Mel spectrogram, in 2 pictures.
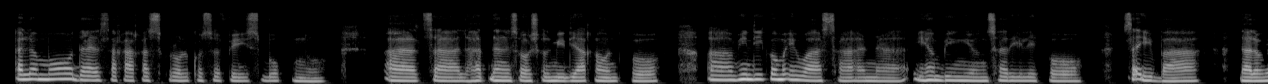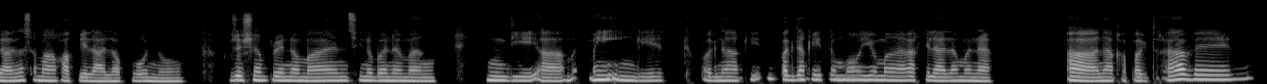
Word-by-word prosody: Alam 235 +1 +4
mo, 235 - +3 0.2
dahil 195 -2 0
sa 190 0 -7
kaka-scroll 180 -1 -4
ko 180 - -15
sa 175 0 -7
Facebook 170 +1 -6
'no, 150 -2 -4 0.6
at 170 -2 +2
sa 165 -3 0
lahat 165 +2 -2
ng 180 -2 +3
social 170 0 -2
media 165 0 0
account 165 -2 -1
ko, 155 -1 -2 0.5
um, 210 -2 +2
hindi 230 0 +5
ko 235 0 +3
maiwasan 175 -6 0
na 155 -1 -2 0.3
ihambing 190 -3 +2
yung 170 0 0
sarili 170 -1 -2
ko 155 -2 -3 0.4
sa 235 - 0
iba, 160 -4 0 0.5
lalong-lalo 165 +1 +3
na - - -4
sa 195 - -6
mga 175 -1 +3
kakilala 160 -3 -1
ko 165 0 -2
'no, 150 -1 -2 0.4
kasi 200 +2 +2
siyempre 190 -1 +1
naman, 175 0 +2
sino 180 -1 0
ba 175 - +2
namang 165 -1 +1 0.5
hindi, 180 -2 +2
ah, 160 -1 +1
ma 200 - -3 0.2
maiinggit 190 -5 +2
kapag 180 -4 -7
nakit 180 +8 -1 0.2
'pag 215 -4 +1
nakita 220 +1 -1
mo 205 0 +1
yung 200 -1 +2
mga 190 0 +1
kakilala 175 -2 0
mo 175 0 +1
na, 165 -2 +1 0.8
ah, 170 -3 +5
nakakapag-travel, 220 - +1
175 Hz, 135 wpm, -25 LUFS, 165-195 Hz, 0.8 s, hindi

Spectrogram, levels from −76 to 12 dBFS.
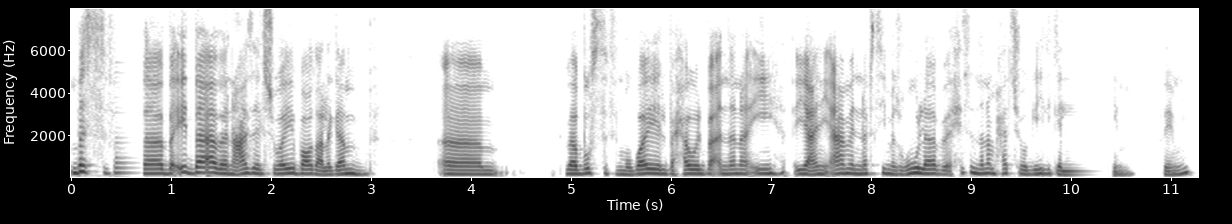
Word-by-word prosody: بس، 285 -1 +2
فبقيت 220 0 0
بقى 250 0 +6
بانعَزِل 205 +1 +2
شوية 205 +3 +1
باقعُد 200 -2 +1
على 165 0 0
جنب، 185 0 +1 0.7
آمم 180 -1 0 0.6
بابُص 200 +2 +1
في 195 - -16
الموبايل 195 +4 +2
باحاول 190 +2 0
بقى 200 +1 -1
إن 190 - -3
أنا 200 0 -1
إيه 205 +1 -2 0.2
يعني 185 -1 +1
أعمل 210 0 +2
نَفْسي 200 +2 -4
مشغولة 205 +3 +2
بحيث 200 +6 -8
إن 225 - +2
أنا 215 +2 0
ما 210 - -2
حدش 210 +1 -9
يوجّه 185 0 -3
لي 200 -1 -2
كلام، 155 0 -8 0.2
فاهمني؟ 170 +7 -4
200 Hz, 160 wpm, -20 LUFS, 180-210 Hz, 0.7 s, بقى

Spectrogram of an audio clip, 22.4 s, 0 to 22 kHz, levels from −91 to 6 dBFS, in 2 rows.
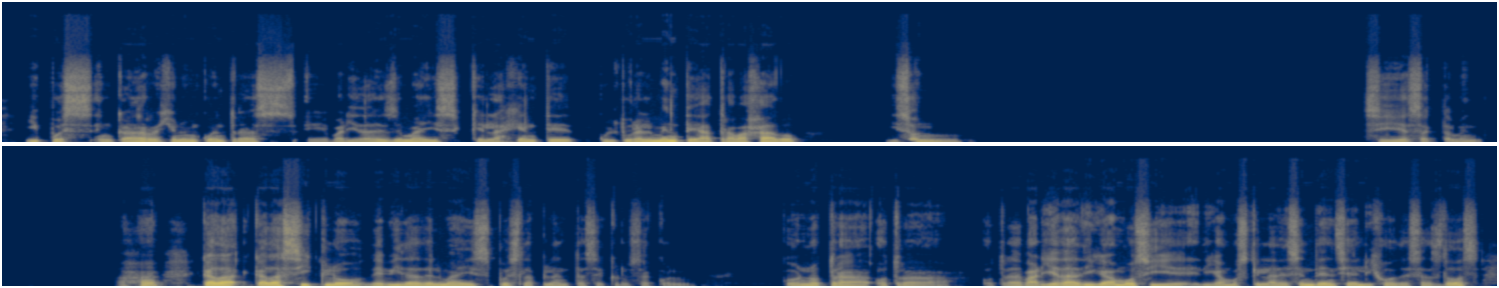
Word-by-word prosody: y, 110 - -3
pues, 105 -2 -4
en 105 -1 -7
cada 110 +5 0
región 115 0 -1
encuentras, 115 0 -4
eh, 95 -2 -15
variedades 100 +2 -4
de 115 - 0
maíz 115 +1 -1
que 110 - -6
la 95 0 -3
gente 105 +2 -2 0.2
culturalmente 115 +5 +4
ha 110 - +1
trabajado 120 - 0 0.6
y - - -16
son 100 0 -5 3.0
Sí, 105 0 -6
exactamen 95 +6 -9 0.9
ajá. 175 +3 -2 0.3
Cada 135 0 +10
cada 140 +1 +7
ciclo 135 -5 +3
de 115 -1 -1
vida 120 +1 +2
del 120 0 +2
maíz, 125 +2 0
pues, 130 -2 -5
la 105 - -6
planta 100 +1 -10
se - - -12
cruza - - -16
con - - -18 0.6
con 95 +1 -3
otra 95 -2 -1
otra 95 -5 -8 0.2
otra 95 0 -8
variedad, 105 +5 +2
digamos, 130 +5 +4
y, 105 -3 -1
eh, 85 -3 -10
digamos 105 +1 -5
que 105 - -5
la 100 0 -2
descendencia, 120 +3 +1
el 115 -2 0
hijo 105 0 -5
de 95 - -7
esas 100 +1 -9
2, 130 +8 -1
110 Hz, 135 wpm, -24 LUFS, 100-120 Hz, 3.0 s, Cada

